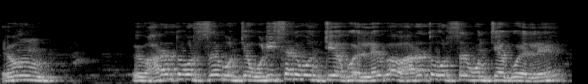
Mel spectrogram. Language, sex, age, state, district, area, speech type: Odia, male, 45-60, Odisha, Kendrapara, urban, spontaneous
